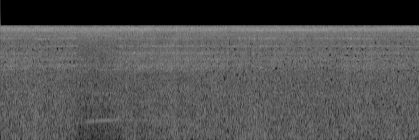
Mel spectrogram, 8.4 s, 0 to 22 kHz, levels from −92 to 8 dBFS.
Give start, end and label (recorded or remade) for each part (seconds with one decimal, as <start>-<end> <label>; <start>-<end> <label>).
0.0-2.3 recorded; 2.3-4.0 remade; 4.0-8.4 recorded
